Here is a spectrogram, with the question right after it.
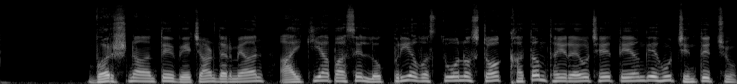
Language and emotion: Gujarati, fearful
